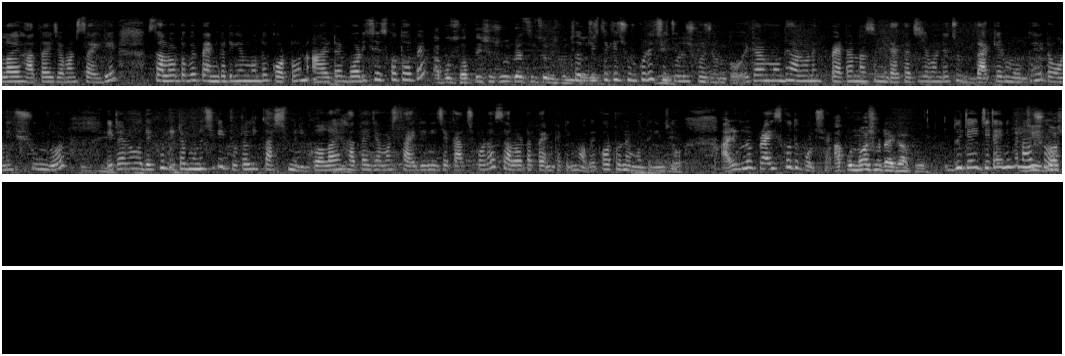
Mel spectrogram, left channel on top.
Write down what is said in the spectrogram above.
হাতায় জামার সাইডে সালোয়ার টপে প্যান কাটিং এর মধ্যে কটন। আর এটার বডি সাইজ কত হবে আপু 36 শুরু করে 46 পর্যন্ত, 36 থেকে শুরু করে 46 পর্যন্ত। এটার মধ্যে আরো অনেক প্যাটার্ন আছে, আমি দেখাচ্ছি। যেমন এটা হচ্ছে ব্ল্যাকের মধ্যে, এটা অনেক সুন্দর। এটারও দেখুন, এটা মনে হচ্ছে কি টোটালি কাশ্মীরি, গলায় হাতায় জামার সাইডে নিচে কাজ করা, সালোয়ারটা প্যান কাটিং হবে কটনের মধ্যে কিন্তু। আর এগুলোর প্রাইস কত পড়ছে আপু? 900 টাকা আপু। দুইটাই যেটাই নিবে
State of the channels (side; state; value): right; silent; digital silence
